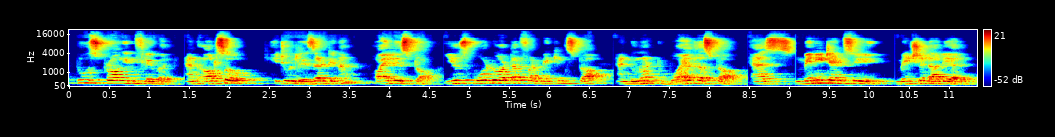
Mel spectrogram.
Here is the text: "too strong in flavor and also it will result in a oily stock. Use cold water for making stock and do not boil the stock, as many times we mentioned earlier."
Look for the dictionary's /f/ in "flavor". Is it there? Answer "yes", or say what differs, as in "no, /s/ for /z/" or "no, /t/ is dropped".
yes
